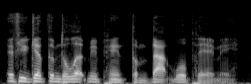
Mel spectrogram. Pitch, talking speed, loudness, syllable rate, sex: 110 Hz, 310 wpm, -20 LUFS, 6.1 syllables/s, male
